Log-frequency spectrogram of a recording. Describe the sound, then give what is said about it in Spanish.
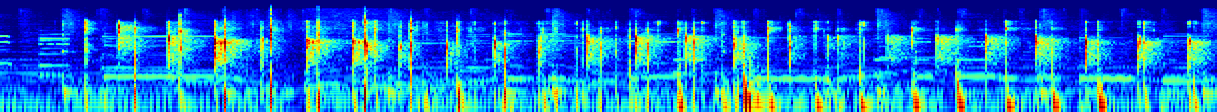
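A small burst of applause for the radio show Radio Chips: sharp, loud hand claps in a fairly steady rhythm for several seconds, with no one speaking over them. “Bueno, después de oír esto, chavales, ahora sí, un aplauso para Radio Chips.”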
